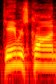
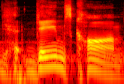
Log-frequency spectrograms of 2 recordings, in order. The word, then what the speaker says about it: Gamescom: what's going on with gamers Kahn and and everything that's happening or gate Gamescom there we go that's a proper way to say Gamescom 2019 we've got all the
